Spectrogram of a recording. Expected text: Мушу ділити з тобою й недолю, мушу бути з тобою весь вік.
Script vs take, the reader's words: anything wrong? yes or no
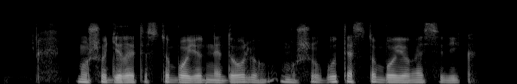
no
